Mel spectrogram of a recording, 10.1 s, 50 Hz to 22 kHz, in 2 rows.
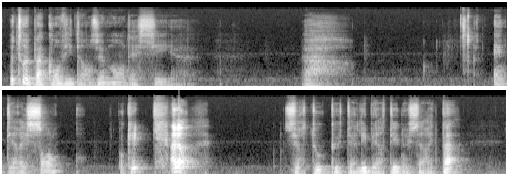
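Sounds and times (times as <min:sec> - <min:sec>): man sighing: 0:03.0 - 0:03.6.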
